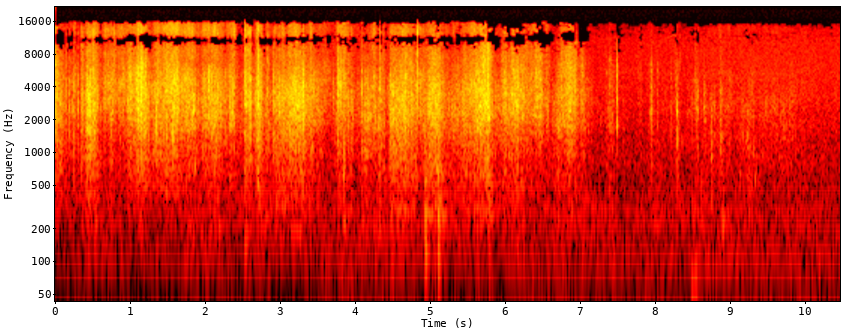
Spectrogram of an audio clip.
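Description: Plastic shoe bags rustling and crinkling as a pair of running shoes is pulled out of a cardboard shoebox, in irregular bursts that die down after about seven seconds.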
